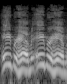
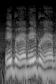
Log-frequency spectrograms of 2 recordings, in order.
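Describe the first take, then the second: First: Calling out. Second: Said in the usual way. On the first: Retold or imitated. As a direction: call the name out loud and higher, twice. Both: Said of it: "and it cries out".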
